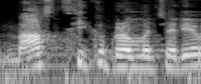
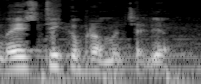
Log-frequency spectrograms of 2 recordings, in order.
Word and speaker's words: Naishtika Brahmacharya: In fact, in the court, most of the time I heard people calling it Nastika Brahmacharya when in fact it's Naishtika Brahmacharya.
